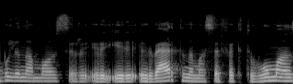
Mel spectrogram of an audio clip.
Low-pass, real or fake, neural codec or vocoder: 10.8 kHz; real; none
